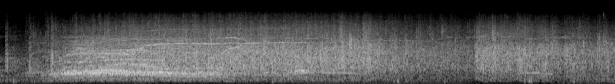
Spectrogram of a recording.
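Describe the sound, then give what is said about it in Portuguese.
An audience bursts into sustained applause, a dense wash of clapping that stays loud for several seconds, dips slightly, then swells again with some cheering mixed in. “Queria agradecer também a plateia, né? Deixar um, um, um barulho aqui pro pessoal que está em casa.”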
